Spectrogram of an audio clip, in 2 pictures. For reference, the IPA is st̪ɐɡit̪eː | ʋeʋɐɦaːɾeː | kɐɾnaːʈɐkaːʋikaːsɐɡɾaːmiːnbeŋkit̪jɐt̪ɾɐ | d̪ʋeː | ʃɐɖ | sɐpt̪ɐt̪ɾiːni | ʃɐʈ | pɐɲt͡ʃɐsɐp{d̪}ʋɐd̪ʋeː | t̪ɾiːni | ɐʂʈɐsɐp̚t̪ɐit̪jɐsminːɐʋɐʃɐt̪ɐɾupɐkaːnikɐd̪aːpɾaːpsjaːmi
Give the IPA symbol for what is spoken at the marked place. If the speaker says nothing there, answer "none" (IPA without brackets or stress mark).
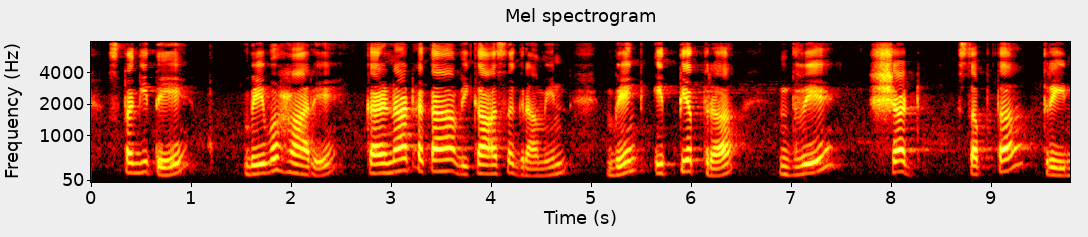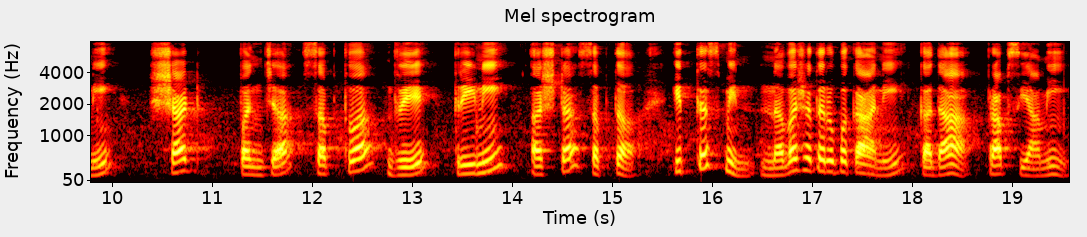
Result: t̪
